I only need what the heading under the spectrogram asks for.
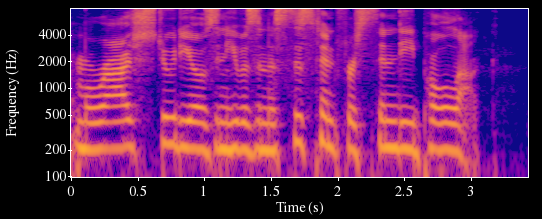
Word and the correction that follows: Sydney Pollack: Am I pronouncing Sydney Pollack? Right? – Sydney Pollack. Sydney, the director.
